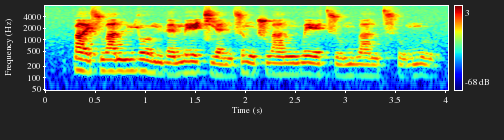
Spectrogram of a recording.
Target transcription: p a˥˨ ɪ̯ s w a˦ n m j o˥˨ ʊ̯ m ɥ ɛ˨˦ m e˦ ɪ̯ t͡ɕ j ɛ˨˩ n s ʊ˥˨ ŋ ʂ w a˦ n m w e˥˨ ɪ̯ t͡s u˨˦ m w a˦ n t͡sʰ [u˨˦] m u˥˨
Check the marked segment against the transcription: correct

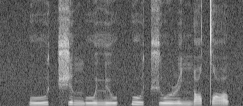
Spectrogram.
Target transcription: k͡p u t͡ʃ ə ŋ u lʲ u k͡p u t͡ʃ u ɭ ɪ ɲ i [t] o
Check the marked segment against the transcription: incorrect: tˤ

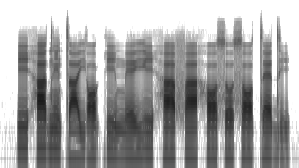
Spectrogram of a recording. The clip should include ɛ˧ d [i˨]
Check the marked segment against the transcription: correct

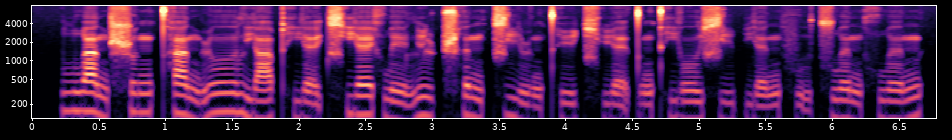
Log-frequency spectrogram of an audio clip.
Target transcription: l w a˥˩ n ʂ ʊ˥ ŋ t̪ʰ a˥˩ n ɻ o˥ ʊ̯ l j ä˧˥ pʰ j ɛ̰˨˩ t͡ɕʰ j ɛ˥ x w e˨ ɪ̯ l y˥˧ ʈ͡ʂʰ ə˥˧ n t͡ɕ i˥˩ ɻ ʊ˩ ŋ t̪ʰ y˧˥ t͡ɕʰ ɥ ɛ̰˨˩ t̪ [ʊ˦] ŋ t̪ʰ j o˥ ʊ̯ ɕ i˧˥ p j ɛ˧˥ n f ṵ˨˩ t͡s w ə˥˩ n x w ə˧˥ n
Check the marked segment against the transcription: correct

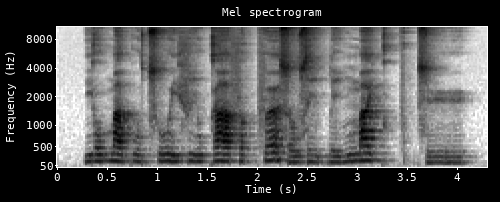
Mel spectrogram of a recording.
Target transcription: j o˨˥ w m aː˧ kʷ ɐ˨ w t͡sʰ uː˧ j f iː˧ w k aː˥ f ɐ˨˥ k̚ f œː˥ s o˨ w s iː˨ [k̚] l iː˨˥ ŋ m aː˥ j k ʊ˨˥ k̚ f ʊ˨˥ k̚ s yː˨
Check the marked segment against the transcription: incorrect: p̚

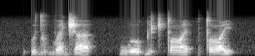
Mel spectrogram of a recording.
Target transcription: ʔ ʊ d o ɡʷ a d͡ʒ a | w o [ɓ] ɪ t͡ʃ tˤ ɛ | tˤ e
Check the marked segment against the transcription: correct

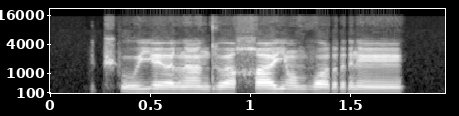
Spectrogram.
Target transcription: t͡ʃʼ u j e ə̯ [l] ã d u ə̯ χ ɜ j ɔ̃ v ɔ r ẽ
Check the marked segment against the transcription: correct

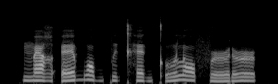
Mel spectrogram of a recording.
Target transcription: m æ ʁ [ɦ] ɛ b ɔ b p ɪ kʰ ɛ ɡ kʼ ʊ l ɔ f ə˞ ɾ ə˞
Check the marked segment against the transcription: incorrect: ʔ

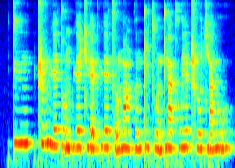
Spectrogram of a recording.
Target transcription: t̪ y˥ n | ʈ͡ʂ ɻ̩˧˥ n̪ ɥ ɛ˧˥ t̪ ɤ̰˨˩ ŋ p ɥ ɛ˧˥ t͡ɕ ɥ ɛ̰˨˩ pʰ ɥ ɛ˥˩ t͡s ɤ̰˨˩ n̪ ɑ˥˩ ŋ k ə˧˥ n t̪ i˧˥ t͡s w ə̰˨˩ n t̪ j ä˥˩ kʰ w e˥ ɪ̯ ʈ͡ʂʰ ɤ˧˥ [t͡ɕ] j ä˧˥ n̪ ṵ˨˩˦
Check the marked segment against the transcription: correct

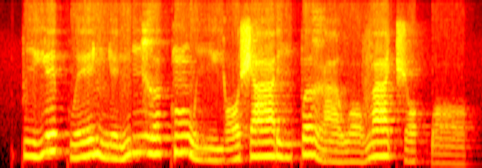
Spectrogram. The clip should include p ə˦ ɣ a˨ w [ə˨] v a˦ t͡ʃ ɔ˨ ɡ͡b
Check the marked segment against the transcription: incorrect: ɔ˨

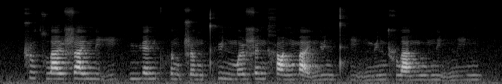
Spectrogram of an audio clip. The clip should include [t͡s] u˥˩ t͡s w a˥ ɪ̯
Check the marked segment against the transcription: incorrect: ʈ͡ʂ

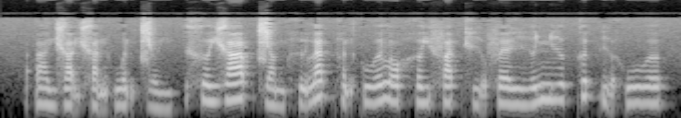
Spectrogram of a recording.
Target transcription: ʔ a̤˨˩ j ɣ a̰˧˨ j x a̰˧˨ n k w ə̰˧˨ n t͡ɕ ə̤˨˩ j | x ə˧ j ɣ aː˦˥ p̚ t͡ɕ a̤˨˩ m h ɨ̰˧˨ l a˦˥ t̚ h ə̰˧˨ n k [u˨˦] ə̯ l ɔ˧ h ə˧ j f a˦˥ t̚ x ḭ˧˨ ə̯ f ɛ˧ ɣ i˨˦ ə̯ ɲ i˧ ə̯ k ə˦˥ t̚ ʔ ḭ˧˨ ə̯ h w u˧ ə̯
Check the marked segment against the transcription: correct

